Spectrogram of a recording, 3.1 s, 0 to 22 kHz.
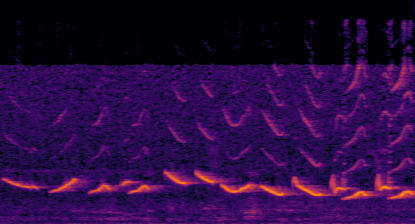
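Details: First-placed curió, chestnut-bellied seed finch, at the 5th FEBRAPS song contest stage, repetition style: fluid whistled phrases of rising and dipping notes, tempo quickening into closely packed slurred syllables.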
